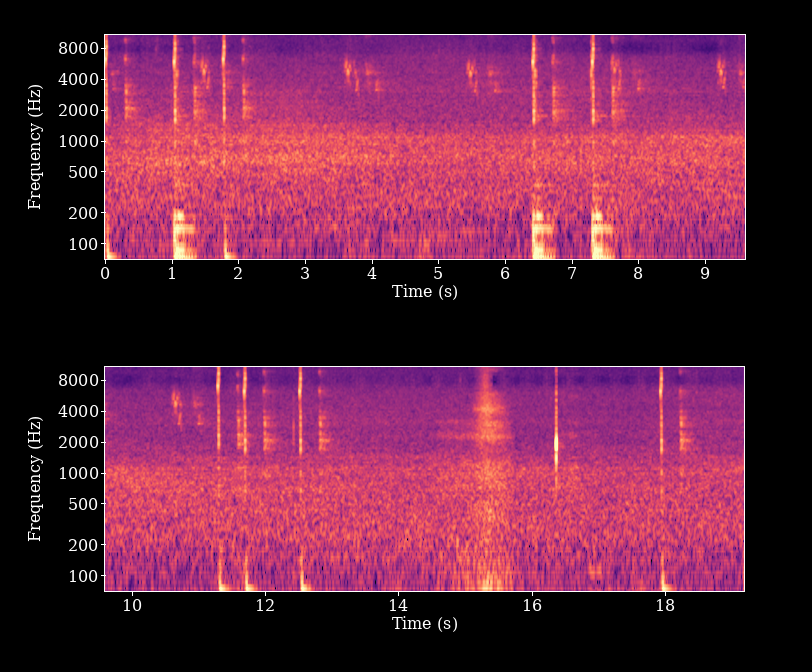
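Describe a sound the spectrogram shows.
Short soft menu clicks and beeps sound now and then.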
